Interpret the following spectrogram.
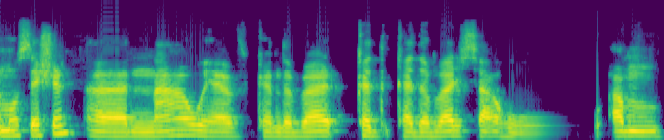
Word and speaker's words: Kadambari Sahu: Now we have Kadambar Sahu. I'm pronouncing your name correctly, right?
